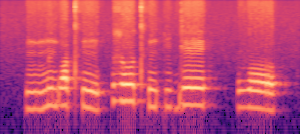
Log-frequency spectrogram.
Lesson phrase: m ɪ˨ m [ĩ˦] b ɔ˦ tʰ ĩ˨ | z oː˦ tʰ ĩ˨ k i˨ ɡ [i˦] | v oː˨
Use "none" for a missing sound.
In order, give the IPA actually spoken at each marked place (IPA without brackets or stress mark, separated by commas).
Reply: ĩ˦, e˦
